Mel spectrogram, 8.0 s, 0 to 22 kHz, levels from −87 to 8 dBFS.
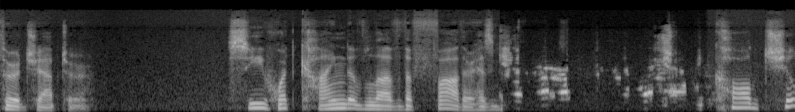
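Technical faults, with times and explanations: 4.97–5.21 s, 5.39–5.71 s, 6.13–6.21 s, 6.41–6.88 s and 7.06–7.14 s, other side's voice leaking through: the echo canceller likely left part of the loudspeaker signal in the microphone feed, so scraps of a second voice surface, roughly as loud as the talker around 5.4 s and barely audible near 7.1 s.
4.99–7.07 s, speech suppressed in double talk: with both sides talking at once, the echo canceller likely could not tell the talker from the echo and turned everything down, so the talker's voice dips by as much as about 20 dB across roughly two seconds.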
